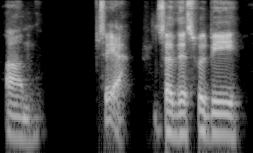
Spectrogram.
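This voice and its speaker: A man's voice: mid-range voice, steady tone, unhurried, vocal fry. A man co-hosting a casual podcast about advertising, rambling with many restarts and fillers. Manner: rambling, many restarts and ums, laughs at himself. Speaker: podcast co-host.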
